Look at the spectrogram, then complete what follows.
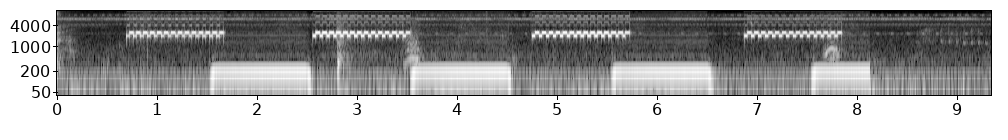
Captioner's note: phone ringing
